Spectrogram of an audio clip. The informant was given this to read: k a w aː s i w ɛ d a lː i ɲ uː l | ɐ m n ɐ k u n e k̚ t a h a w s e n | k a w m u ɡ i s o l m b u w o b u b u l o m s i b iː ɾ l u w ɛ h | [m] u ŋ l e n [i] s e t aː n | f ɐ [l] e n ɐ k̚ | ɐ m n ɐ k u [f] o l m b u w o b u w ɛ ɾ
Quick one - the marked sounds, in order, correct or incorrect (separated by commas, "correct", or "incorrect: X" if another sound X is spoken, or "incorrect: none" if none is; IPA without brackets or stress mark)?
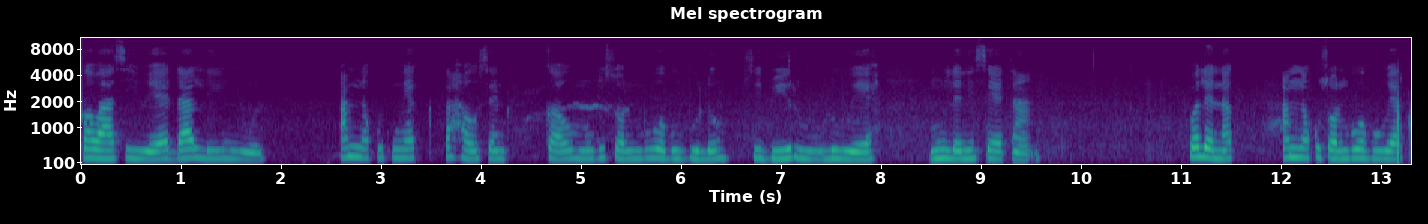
correct, correct, correct, incorrect: s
